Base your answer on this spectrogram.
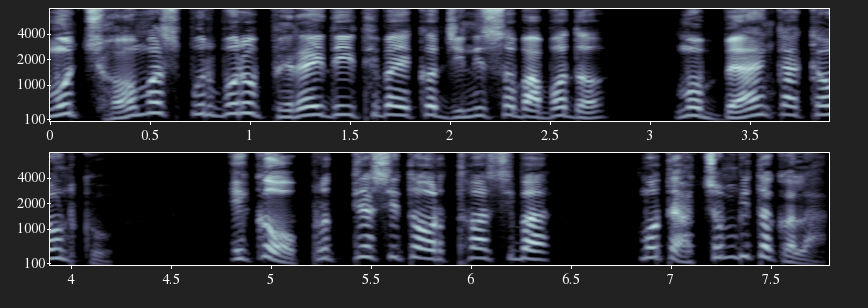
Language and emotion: Odia, surprised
